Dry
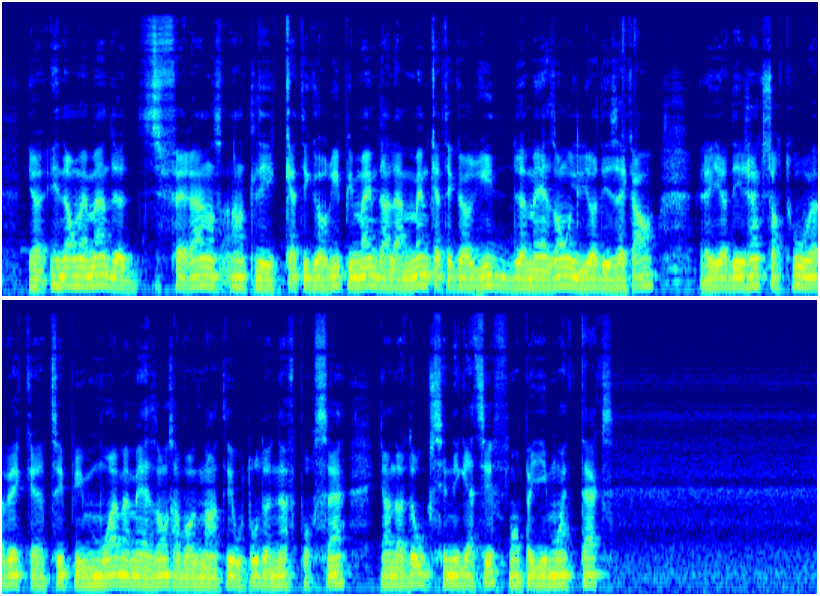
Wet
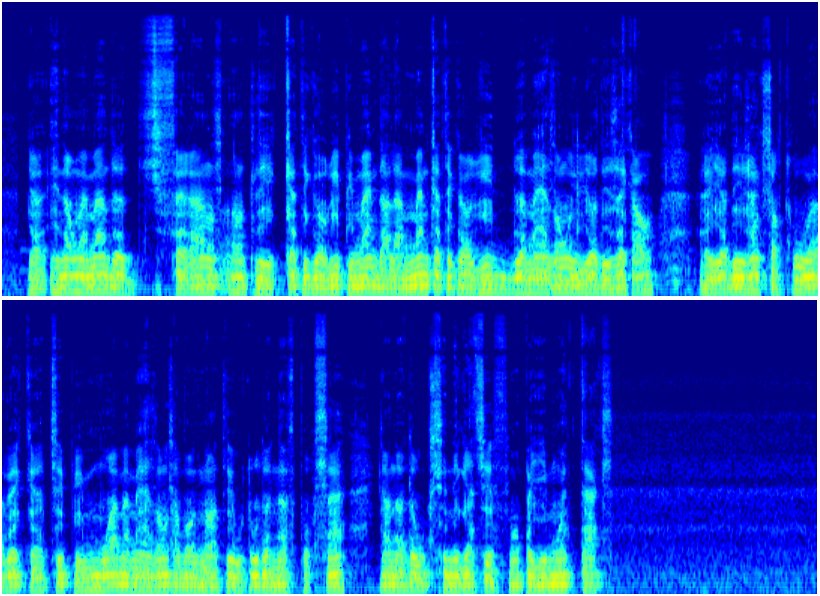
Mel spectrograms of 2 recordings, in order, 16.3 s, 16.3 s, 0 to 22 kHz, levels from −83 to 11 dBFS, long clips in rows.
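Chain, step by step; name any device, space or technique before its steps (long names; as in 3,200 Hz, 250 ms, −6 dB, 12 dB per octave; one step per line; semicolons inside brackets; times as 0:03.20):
octave pedal (pitch-shifted copies added −12 semitones 0 dB)
level −4.5 dB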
